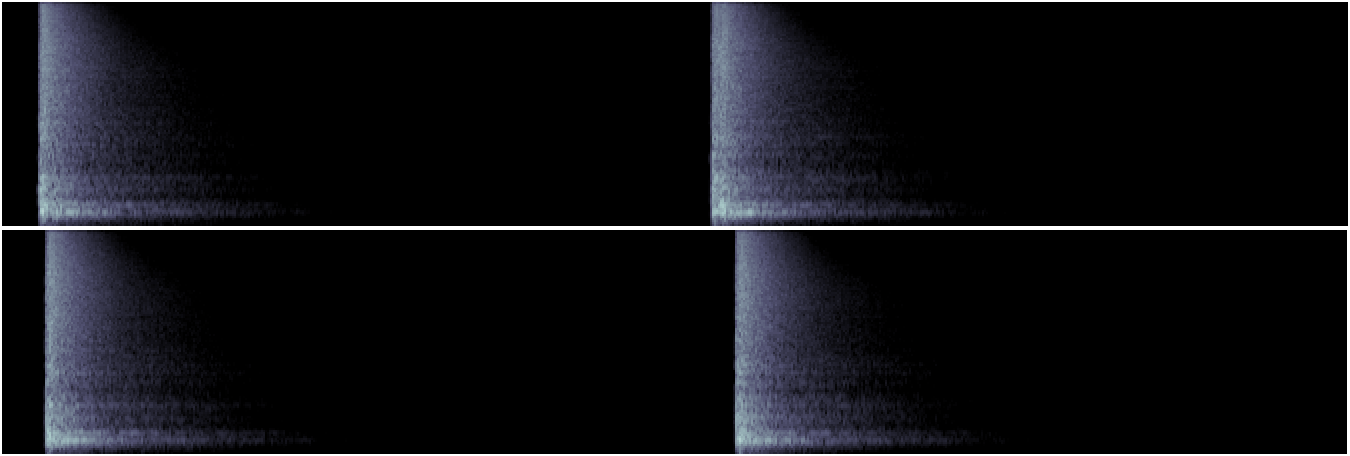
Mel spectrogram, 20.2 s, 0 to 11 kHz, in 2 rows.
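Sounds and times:
medium snare drum ensemble group hit: 0.3s - 0.9s, 5.4s - 6.0s, 10.4s - 11.0s, 15.6s - 16.2s.

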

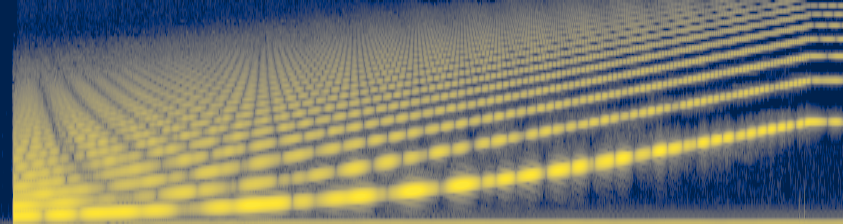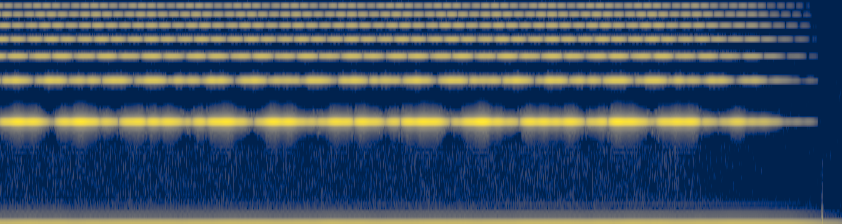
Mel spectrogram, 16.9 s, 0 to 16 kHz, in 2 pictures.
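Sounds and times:
sharp electronic space air raid siren: 0.2s - 15.9s.

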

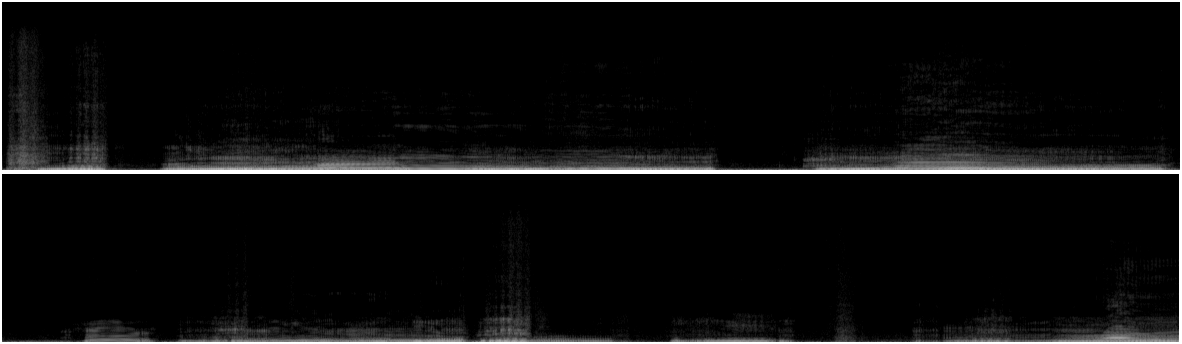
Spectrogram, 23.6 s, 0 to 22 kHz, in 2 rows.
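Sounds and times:
hungry tiger groaning and moaning: 0.0s - 23.5s.

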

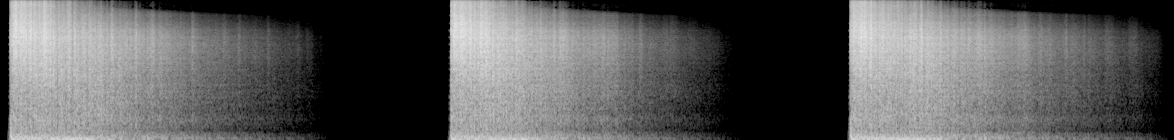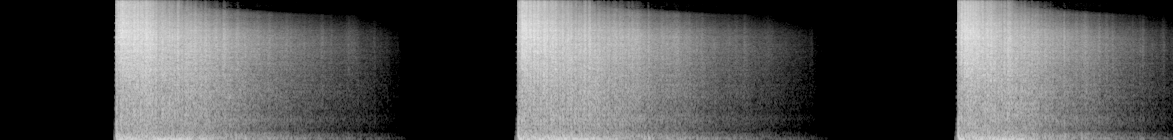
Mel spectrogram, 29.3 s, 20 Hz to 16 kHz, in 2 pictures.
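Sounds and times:
long heavy explosion: 0.1s - 3.1s, 5.6s - 8.3s, 10.6s - 13.3s, 16.1s - 18.5s, 21.2s - 24.0s, 26.6s - 29.0s.

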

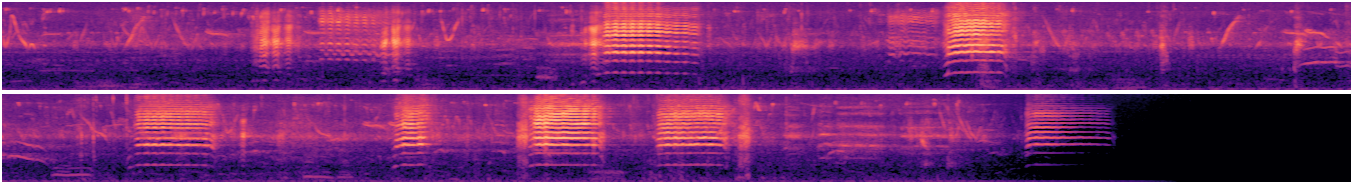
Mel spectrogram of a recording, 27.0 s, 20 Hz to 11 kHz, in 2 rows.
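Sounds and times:
faint farmyard sounds: 0.0s - 24.8s
sheep bleating on a farm: 2.5s - 4.2s, 5.7s - 7.1s, 8.9s - 10.3s, 14.8s - 21.0s, 23.8s - 24.6s.

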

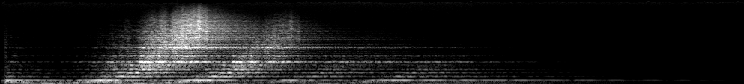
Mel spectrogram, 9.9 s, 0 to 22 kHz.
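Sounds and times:
mysterious string music: 0.0s - 6.7s.

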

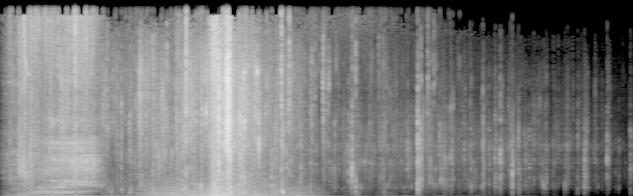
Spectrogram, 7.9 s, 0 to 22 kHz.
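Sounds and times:
ice spell whoosh frozen cyclone: 0.4s - 4.1s.

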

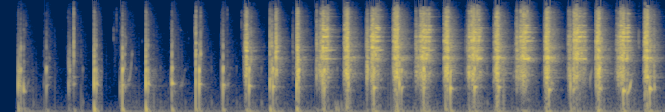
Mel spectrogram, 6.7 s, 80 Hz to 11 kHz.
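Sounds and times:
cartoon water drips: 0.2s - 3.2s
mechanical clock-like ticking: 2.0s - 6.6s.

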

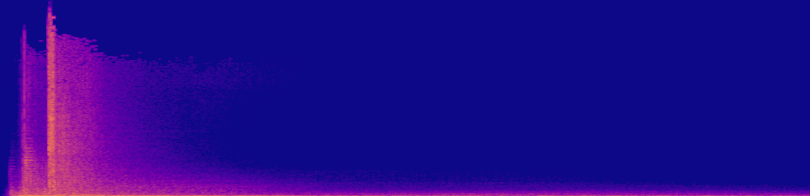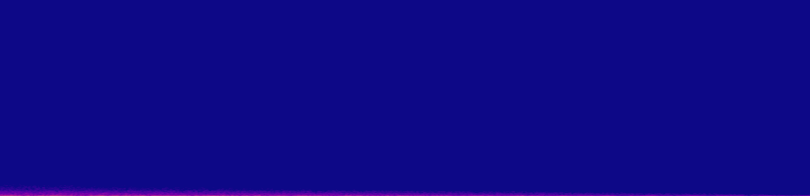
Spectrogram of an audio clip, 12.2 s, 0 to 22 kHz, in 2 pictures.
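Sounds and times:
low cinematic hit: 0.0s - 5.7s.

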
